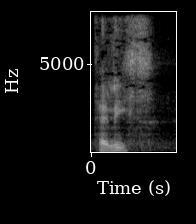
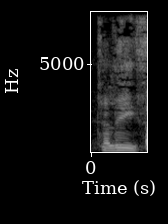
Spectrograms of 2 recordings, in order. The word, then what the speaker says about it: Telles: And she corrected me, Telles. – Telles. – But I didn't know that, you know, because there's a Portuguese pronunciation of it and then there's a Southern Brazilian pronunciation of it.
